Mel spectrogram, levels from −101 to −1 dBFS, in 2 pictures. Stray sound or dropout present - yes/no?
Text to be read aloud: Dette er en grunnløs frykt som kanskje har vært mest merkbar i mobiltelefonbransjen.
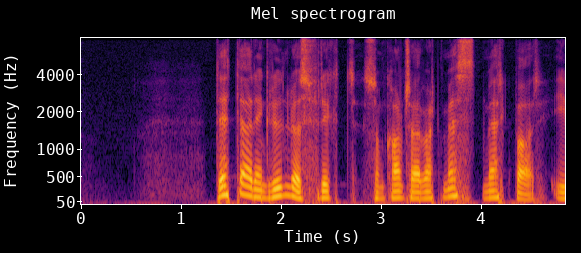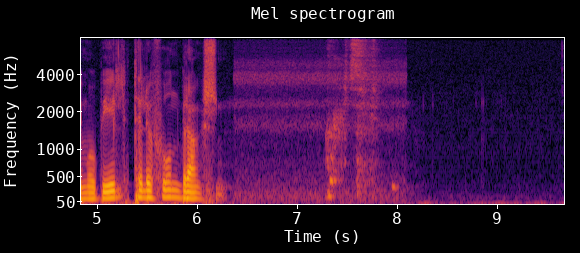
yes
